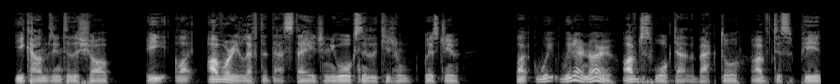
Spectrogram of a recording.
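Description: A man with a very deep, low pitch speaks at a very fast pace, with ordinary pitch variation. The sound is dry and close with no echo, over a quiet background. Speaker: ex-chef. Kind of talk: casual chat. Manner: casual, swearing, storytelling.

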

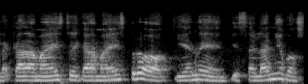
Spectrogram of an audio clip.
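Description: At a moderate pace, a woman speaks in an ordinary speaking voice at a medium pitch. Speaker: retired school principal and supervisor. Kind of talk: radio interview.

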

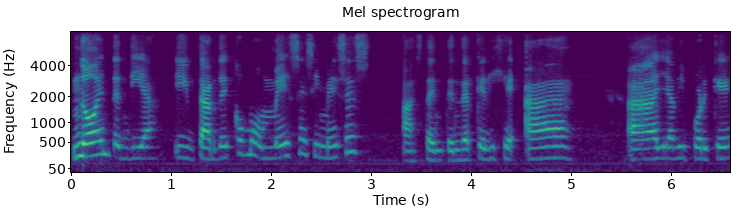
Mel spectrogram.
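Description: Over a quiet background, a woman with a Mexican accent speaks very slowly at a medium pitch with ordinary pitch variation. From Mexico, Morelia, Michoacán. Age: 20s. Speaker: English teacher living abroad. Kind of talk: interview, casual chat.

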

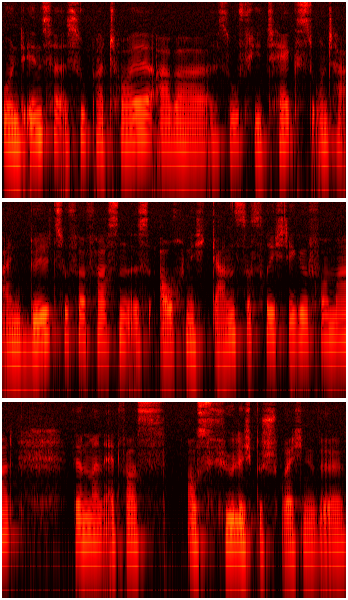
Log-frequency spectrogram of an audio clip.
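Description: At a fairly slow pace, a woman talks. Her fairly low pitch shows ordinary variation. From western Germany (North Rhine-Westphalia). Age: 30s. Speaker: podcast host and horse owner. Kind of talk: casual solo podcast monologue. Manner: occasionally stumbling over words.

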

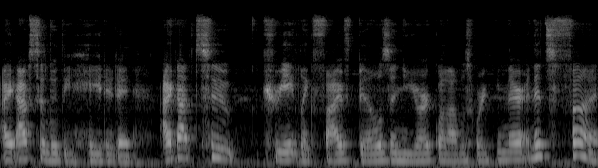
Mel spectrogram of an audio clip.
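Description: There is noticeable background noise behind this woman. She talks at a fairly quick pace and medium pitch with ordinary pitch variation. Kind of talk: casual chat.

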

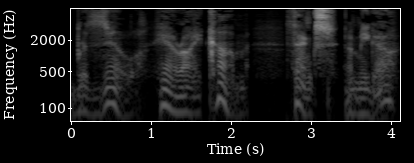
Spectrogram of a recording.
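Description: Putting on a character voice, a man speaks at a very slow pace with a very deep, low pitch and a hissing sound.

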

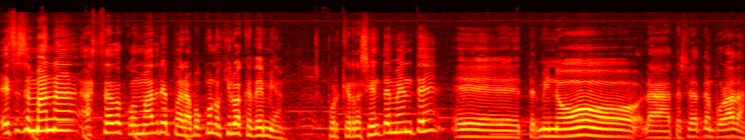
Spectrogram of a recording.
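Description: Over noticeable background noise, the speaker uses an animated tone with very wide pitch swings at a moderate pace. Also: man, high pitch for a man. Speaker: podcast host. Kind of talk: casual chat.

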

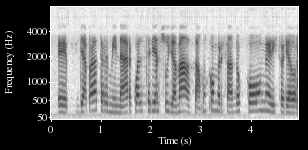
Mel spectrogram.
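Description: A woman at medium pitch and a moderate pace. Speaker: radio host. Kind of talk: radio talk show. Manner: animated.

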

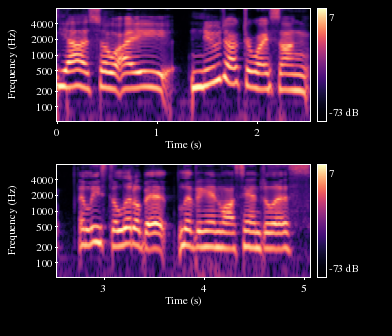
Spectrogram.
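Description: With a normal speaking voice and an American accent, a woman talks at a moderate pace and a fairly high pitch, with ordinary pitch variation, very even loudness and hardly any pauses, on a very clean recording with a silent background. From Colorado, US. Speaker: dermatologist. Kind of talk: interview.

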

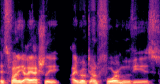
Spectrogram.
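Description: This man has a plain, everyday voice with a fairly low pitch and ordinary pitch variation. The background is quiet. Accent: Canadian. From Canada. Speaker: film podcast co-host. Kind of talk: casual chat.

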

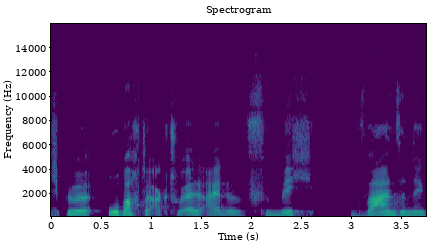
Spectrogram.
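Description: A woman's bright, sharp-toned voice with ordinary pitch variation, on a very clean recording against a silent background. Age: 20s. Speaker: HR consultant. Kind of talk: casual interview.

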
